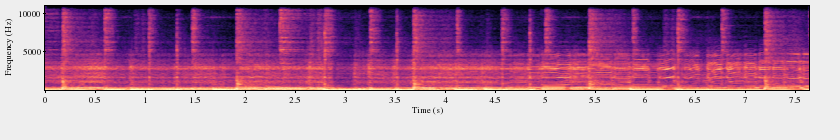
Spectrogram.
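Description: Instrumental rock trio playing live: an electric guitar lead over held bass-guitar notes and a drum kit with cymbal hits.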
